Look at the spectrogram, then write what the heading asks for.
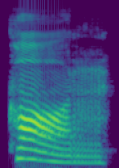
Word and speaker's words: cor: Cor. So notice when we said core, the R was surrounded by vowels, so we flip it.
